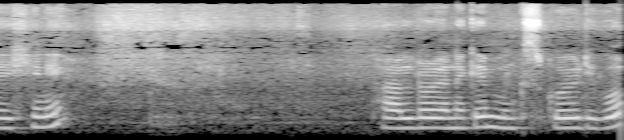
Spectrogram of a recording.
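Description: A spatula scrapes and stirs in a pan.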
